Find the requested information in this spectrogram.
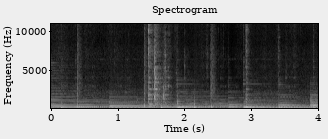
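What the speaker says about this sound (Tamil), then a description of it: "இப்போ இந்த மாதிரி பிளேட்டில் மாற்றி வச்சுக்கோங்க" A cooked dry-fruit laddu mixture being scraped from a pan onto a plate, with loud ringing metallic clinks and scrapes of a spoon against the pan over a faint sizzle, close and without speech.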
